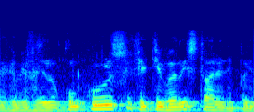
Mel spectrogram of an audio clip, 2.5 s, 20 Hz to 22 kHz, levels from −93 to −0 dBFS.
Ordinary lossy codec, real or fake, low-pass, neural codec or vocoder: none; real; 7.2 kHz; none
